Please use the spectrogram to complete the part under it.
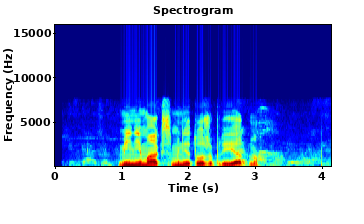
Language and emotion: Russian, neutral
